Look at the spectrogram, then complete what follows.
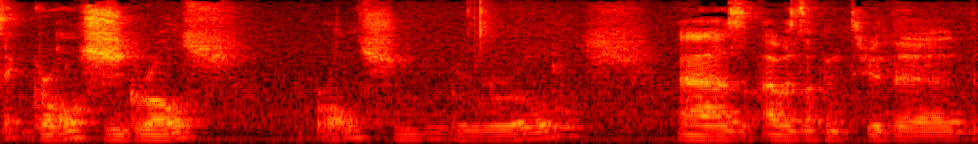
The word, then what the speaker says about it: Grolsch: Is that how you pronounce it? Grolsch? Grolsch.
